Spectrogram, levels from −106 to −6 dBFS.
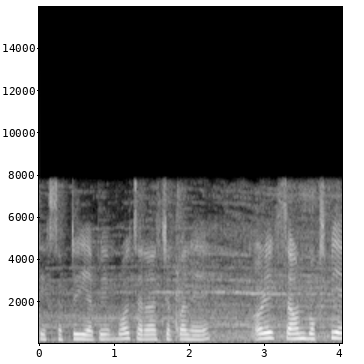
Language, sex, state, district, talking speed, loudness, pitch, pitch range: Hindi, female, Tripura, West Tripura, 205 wpm, -17 LUFS, 225 Hz, 215-240 Hz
